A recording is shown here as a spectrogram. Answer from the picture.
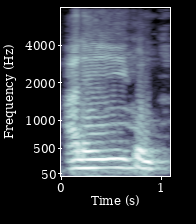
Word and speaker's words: علیکم: السلام علیکم، علیکم علیکم، عربی کا تلفظ جو ہے وہ ہلکی حروف ہے، عین، علیکم، السلام علیکم، وعلیکم السلام،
